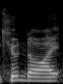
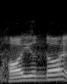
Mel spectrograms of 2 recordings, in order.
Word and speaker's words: Hyundai: 99 and 1389 qu question is it Hyundai or Hundai I'd just say Hundai Hundai Hundai H I feel like I'm saying it correctly 9 milph I but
